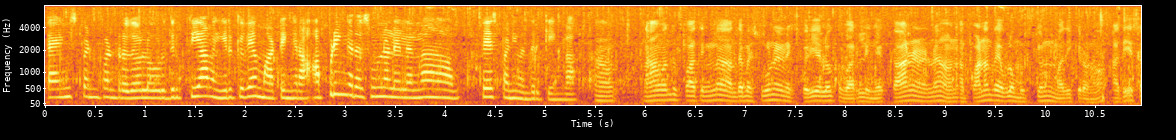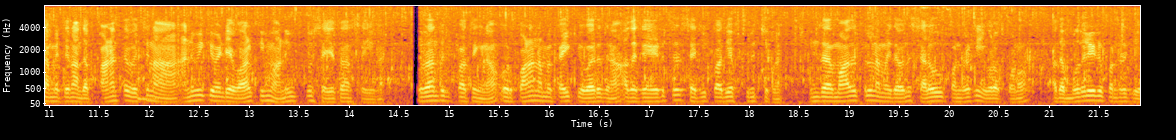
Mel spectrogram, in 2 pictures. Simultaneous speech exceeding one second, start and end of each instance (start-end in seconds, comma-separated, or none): none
